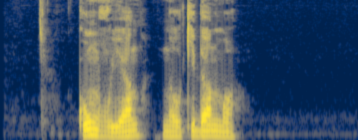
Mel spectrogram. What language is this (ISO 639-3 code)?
chm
